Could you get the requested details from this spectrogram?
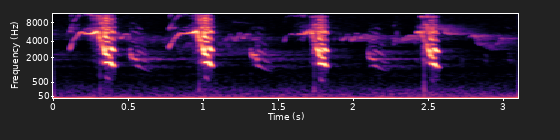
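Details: Estonian golden eagle nest, live camera footage from the evening of 3 June 2020 while a large prey item is delivered: four shrill, descending yelping calls spaced roughly 0.7 seconds apart, each with a thin whistled tail.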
